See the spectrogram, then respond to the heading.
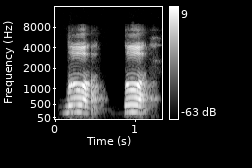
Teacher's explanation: makhraj huruf d itu ada di tepi lidah ya lidah yang bagian samping sini bisa kanan Bisa kiri dengan di geraham yang atas · ujung lidahnya itu akan menyentuh pangkal gigi seri bagian atas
